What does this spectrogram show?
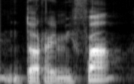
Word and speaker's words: doremifa: de la escala rápidamente doremifa que yo pienso como chocolate chocolate es como cuatro sílabas chocolate pero con acento al final chocolate d rifa rif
